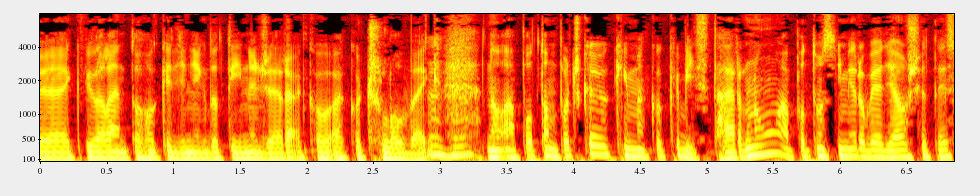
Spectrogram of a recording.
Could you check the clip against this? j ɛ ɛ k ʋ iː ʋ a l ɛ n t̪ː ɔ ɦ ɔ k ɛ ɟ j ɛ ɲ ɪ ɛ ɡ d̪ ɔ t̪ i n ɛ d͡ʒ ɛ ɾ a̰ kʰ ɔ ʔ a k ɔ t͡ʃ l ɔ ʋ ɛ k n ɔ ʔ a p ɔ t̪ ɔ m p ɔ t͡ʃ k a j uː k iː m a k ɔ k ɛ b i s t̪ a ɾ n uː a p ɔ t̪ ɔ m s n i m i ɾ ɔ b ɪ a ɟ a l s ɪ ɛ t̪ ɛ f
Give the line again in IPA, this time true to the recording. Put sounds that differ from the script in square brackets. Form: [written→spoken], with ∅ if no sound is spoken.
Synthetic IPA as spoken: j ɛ ɛ k ʋ [iː→i] ʋ a l ɛ n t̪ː ɔ ɦ ɔ k ɛ ɟ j ɛ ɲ ɪ ɛ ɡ d̪ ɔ t̪ i n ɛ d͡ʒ ɛ ɾ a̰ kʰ ɔ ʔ a k ɔ t͡ʃ l ɔ ʋ ɛ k n ɔ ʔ a p ɔ t̪ ɔ m p ɔ t͡ʃ k a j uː k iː m a k ɔ k ɛ b i s t̪ a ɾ n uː a p ɔ t̪ ɔ m s [n→ɲ] i m i ɾ ɔ b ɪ a ɟ a l [s→ʃ] ɪ ɛ t̪ ɛ [f→s]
